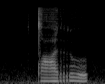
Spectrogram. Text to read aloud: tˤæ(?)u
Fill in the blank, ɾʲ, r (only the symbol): r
